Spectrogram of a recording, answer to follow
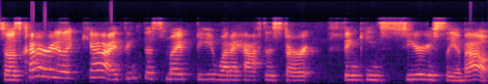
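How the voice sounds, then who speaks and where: At medium pitch, a woman speaks at a fairly quick pace with lively intonation. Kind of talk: interview, personal testimony. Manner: fast; halting, many fillers and restarts.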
